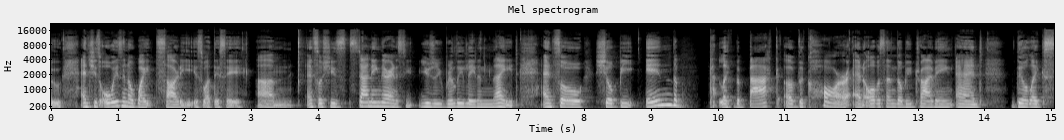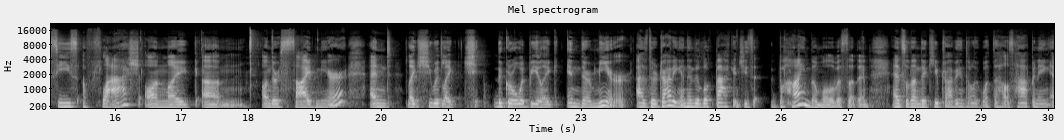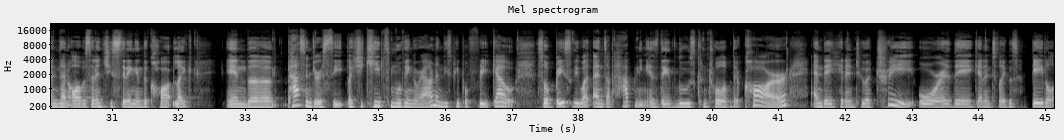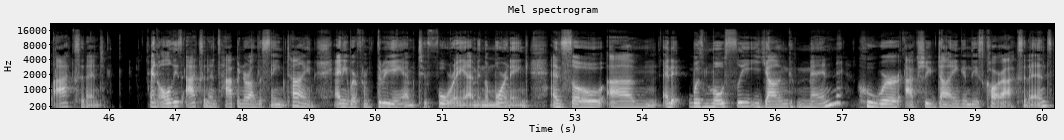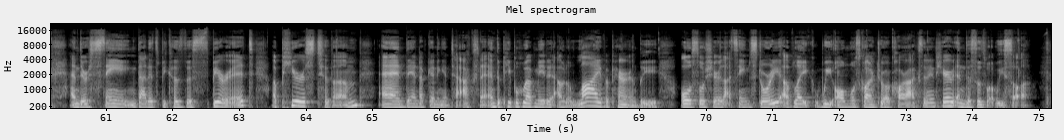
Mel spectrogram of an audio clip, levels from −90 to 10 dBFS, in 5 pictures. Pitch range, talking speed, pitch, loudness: 145-165 Hz, 190 wpm, 155 Hz, -19 LUFS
